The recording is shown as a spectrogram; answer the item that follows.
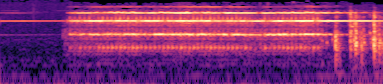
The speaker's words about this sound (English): When I got back to my place on Taft, the phone was ringing.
